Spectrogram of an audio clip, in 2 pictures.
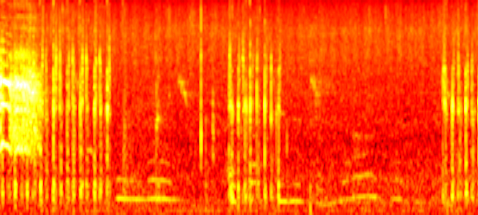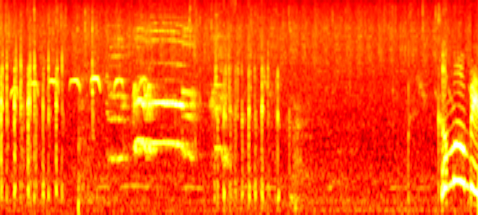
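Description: Young ducks and turkeys call and chirp in short high bursts, mixed with wing flapping and rustling nearby, while a person talks to them in between.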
